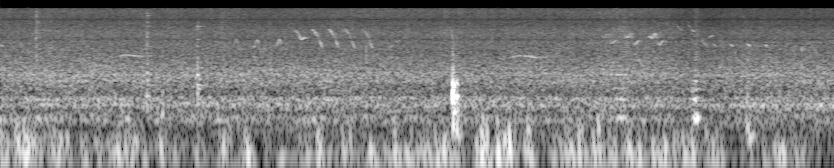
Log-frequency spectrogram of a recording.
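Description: Honeybees buzzing around an open hive, with a single sharp knock about halfway through as the hive tool works the frames.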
